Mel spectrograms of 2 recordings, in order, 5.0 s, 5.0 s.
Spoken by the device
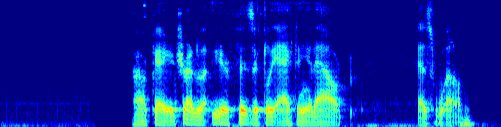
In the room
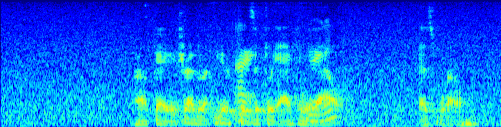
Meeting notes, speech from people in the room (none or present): present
